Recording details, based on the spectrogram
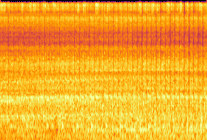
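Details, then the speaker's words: Motorcycle cruise control prototype rig: DC motor driving a flywheel makes a fast, rough whirring with a gritty, pulsing grind; one or two broken gear teeth in the motor, also causing RPM fluctuations. "if you listen closely you can actually hear the grinding coming from the motor that's because one or two of the teeth are actually broken"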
